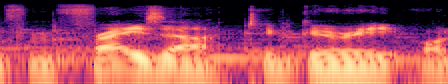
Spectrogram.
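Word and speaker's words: K'gari: intensely correct although it reads kagari it's actually pronounced Guri and it means paradise and that's what the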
